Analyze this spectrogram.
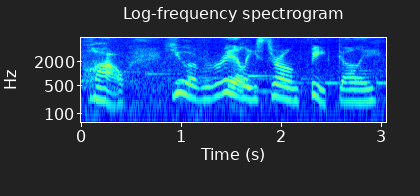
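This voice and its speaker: A put-on character voice that sounds female comes through at a fairly high pitch and a fairly slow pace, with clear background noise behind it. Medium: read story.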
